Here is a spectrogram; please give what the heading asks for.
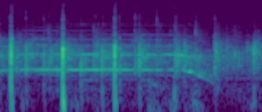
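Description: A church audience stands and claps together, giving the Lord a hand clap of praise: a dense wash of many hands with a few sharper, louder claps standing out, while a steady tone hums beneath it.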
